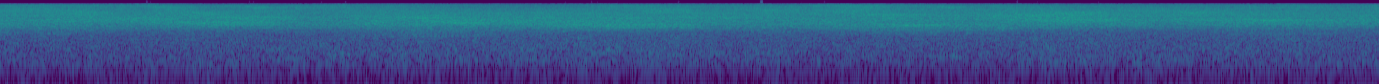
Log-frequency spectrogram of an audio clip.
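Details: Pit full of snakes giving a continuous hiss, an even airy rushing sound that holds steady with only slight swells in loudness, with nothing else audible.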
